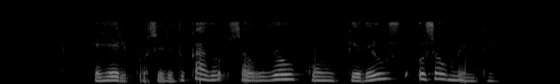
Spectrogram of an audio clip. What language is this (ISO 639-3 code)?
glg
